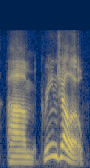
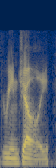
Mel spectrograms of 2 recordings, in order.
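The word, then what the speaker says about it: Green Jellÿ: any language, and so that's pronounced like an O according to them.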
